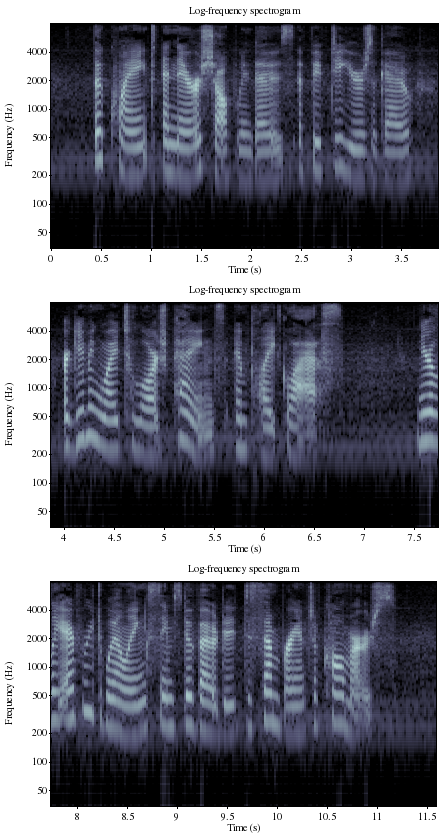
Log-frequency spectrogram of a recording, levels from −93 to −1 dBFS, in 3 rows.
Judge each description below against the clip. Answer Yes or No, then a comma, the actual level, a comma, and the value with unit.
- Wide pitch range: No, average, 4.5 semitones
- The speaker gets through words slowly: No, average, 150 wpm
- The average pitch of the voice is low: No, high, 225 Hz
